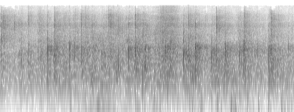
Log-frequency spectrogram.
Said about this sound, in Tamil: கரங்களை தட்டி ஆண்டவரை மகிமைப்படுத்துங்க. இந்த ஜெர்மனி தேசத்திலேயே கைதட்டுறதுக்கு உங்களை தான் கூப்பிட வேண்டியிருக்கும் போல இருக்கு. எவ்வளவு அழகா கைதட்டுறாங்கப்பா, God bless you. கொஞ்சம் உற்சாகமா தான் தட்டுறது கைய.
